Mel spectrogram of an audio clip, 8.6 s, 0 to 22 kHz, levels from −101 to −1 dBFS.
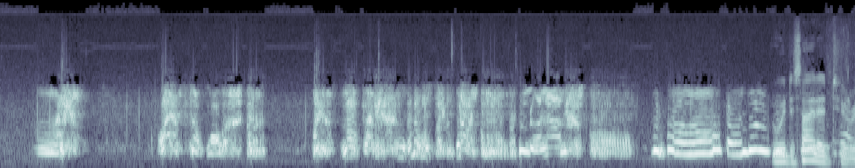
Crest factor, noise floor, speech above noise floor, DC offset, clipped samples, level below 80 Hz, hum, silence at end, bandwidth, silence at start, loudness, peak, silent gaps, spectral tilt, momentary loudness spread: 14 dB; -41 dBFS; 26 dB; under 0.1%; under 0.1%; -60 dBFS; none; 0 s; 16.5 kHz; 0.35 s; -16 LUFS; -2 dBFS; none; -6 dB/octave; 7 LU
